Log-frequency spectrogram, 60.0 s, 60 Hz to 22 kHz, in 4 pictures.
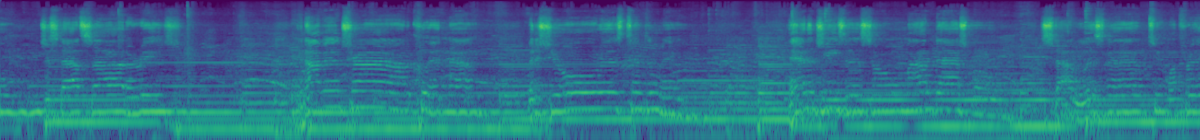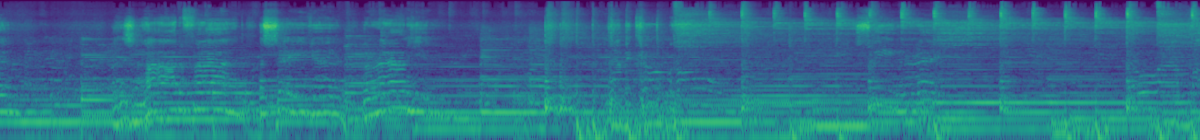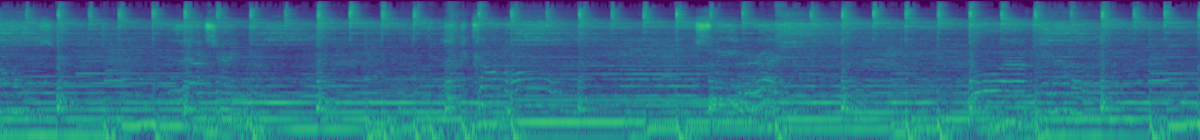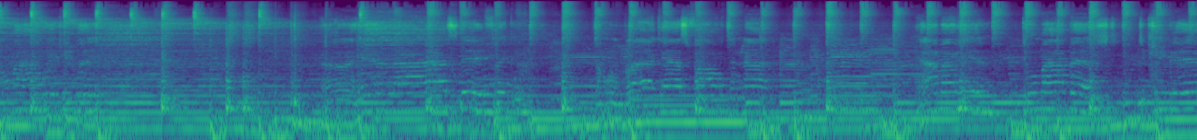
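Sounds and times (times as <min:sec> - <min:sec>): band playing instrumental: 0:00.0 - 0:59.9
guitars: 0:00.0 - 0:59.9
drum kit beat: 0:20.7 - 0:59.9.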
